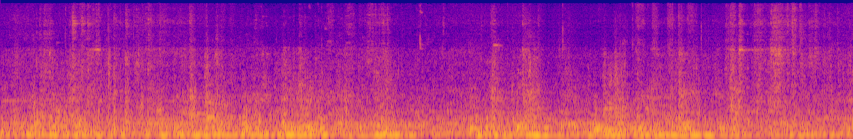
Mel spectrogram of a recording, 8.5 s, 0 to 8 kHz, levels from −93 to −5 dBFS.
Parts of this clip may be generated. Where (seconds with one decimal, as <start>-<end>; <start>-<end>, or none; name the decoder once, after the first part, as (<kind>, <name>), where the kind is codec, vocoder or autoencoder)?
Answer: 1.5-2.4 (codec, DAC); 4.5-7.3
